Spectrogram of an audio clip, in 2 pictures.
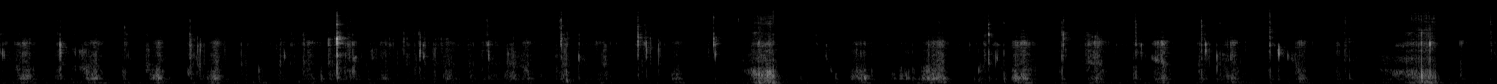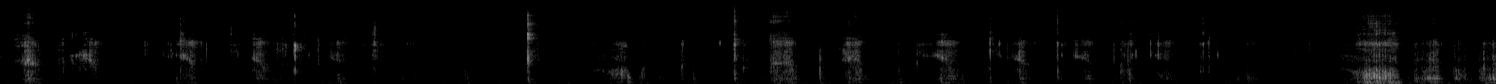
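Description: Close-up crunching and chewing of French Toast Crunch, a crisp sweetened corn cereal, eaten spoonful after spoonful, with a few sharper clicks among the crunches. A faint steady hum runs beneath.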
